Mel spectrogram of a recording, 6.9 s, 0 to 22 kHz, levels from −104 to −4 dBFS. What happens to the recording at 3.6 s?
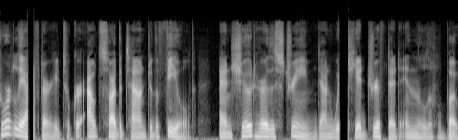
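Nothing goes wrong at 3.6 s; the speech runs through that moment with no dropout, click, distortion or other audible fault.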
